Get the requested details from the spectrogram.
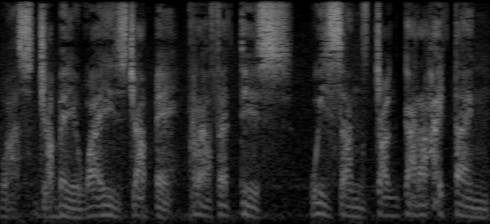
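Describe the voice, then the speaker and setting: Over clear background noise, a man uses a put-on character voice, very deep and low, at a very slow pace. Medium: video game. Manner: speaks an ancient foreign language.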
